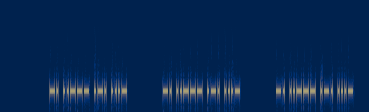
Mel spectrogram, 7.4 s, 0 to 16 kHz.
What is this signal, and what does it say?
Morse code, heard as a keyed tone, about 36 wpm, 700 Hz. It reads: N2RV N2RV N2RV
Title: USA Call Signs - 4 Characters - Repeated 3x - 35wpm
